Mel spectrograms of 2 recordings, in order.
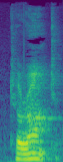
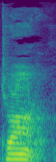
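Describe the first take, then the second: First: The second T is clearly pronounced. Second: The second T is barely pronounced.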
